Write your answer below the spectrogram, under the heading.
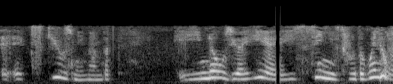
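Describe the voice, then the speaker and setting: High-pitched, female-sounding put-on character voice at a fairly quick pace. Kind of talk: 1940s radio acting. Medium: old radio play. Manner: hesitant, deferential.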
